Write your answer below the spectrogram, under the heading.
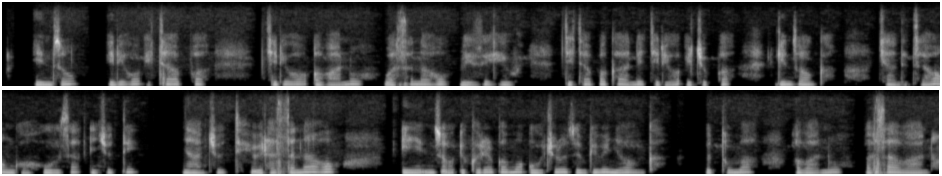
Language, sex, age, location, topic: Kinyarwanda, female, 18-24, Nyagatare, finance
